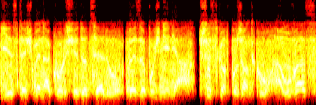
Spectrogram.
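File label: Polish chat; War Thunder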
